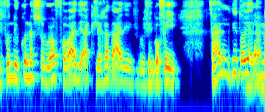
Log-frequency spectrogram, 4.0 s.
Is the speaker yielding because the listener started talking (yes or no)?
no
